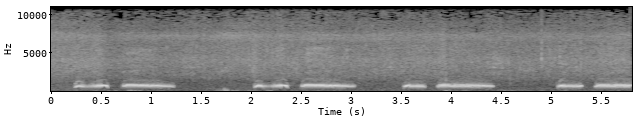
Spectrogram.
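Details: Spotted dove cooing during a bird-trapping session with a lure bird at a windy site in Lombok, Indonesia; a short doubled coo is followed by a long steady crooning note, the phrase repeated three times, with faint low rumbles between phrases.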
